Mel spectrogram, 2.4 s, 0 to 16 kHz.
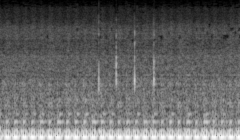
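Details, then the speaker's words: Segway Villain side-by-side at about 10 degrees after replacing leaking primary clutch engine seal: loud but steady regular idle thump, no knocking or grinding; running fine, naturally noisy machine. "Other than that, the unit's running fine. Sounds good."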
